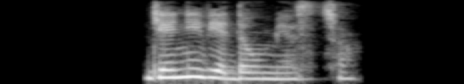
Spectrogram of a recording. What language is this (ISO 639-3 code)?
bel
